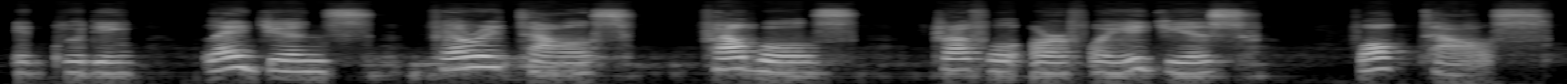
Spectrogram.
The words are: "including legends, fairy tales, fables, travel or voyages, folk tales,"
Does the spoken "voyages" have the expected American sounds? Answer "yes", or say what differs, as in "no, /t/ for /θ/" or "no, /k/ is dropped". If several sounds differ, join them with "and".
no, /f/ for /v/ and /s/ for /z/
